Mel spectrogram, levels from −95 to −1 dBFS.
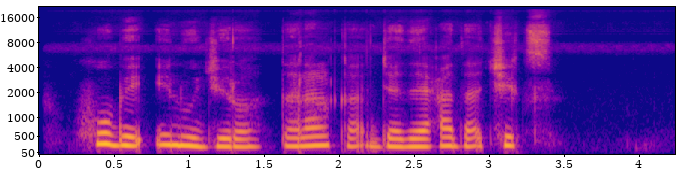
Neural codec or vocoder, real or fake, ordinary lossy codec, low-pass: vocoder, 44.1 kHz, 128 mel bands every 256 samples, BigVGAN v2; fake; none; 19.8 kHz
